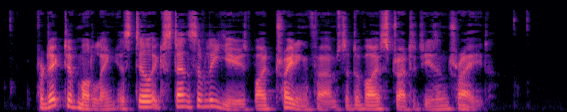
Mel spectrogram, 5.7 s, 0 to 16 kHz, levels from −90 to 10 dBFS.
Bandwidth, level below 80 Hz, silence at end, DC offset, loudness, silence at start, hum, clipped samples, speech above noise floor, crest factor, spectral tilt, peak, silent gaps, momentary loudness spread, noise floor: 11.5 kHz; -62 dBFS; 0.85 s; under 0.1%; -23 LUFS; 0.35 s; none; under 0.1%; 39 dB; 20 dB; -3.5 dB/octave; -4 dBFS; none; 8 LU; -62 dBFS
